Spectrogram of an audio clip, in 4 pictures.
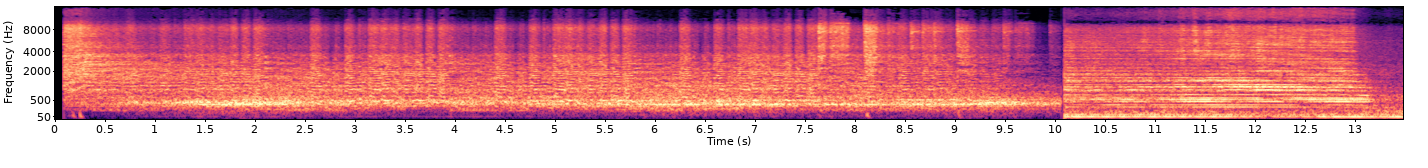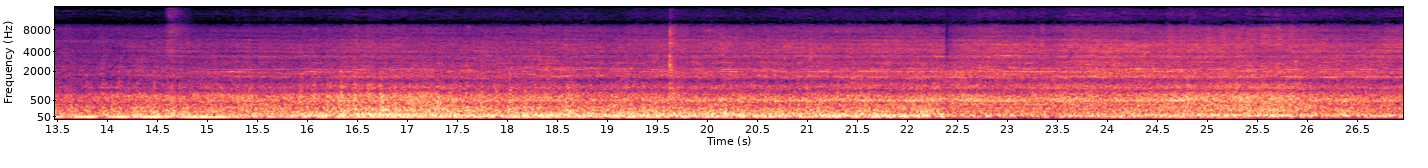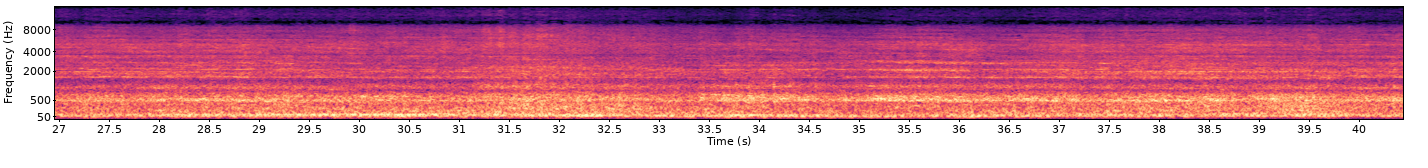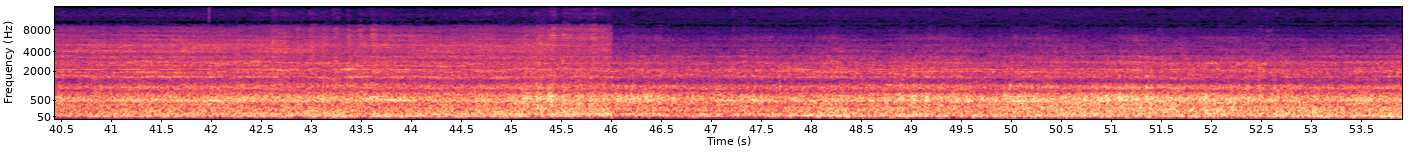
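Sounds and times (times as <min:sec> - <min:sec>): rail cars rumbling and rattling: 0:00.1 - 0:53.9
train horn: 0:00.9 - 0:08.8, 0:10.1 - 0:13.6.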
